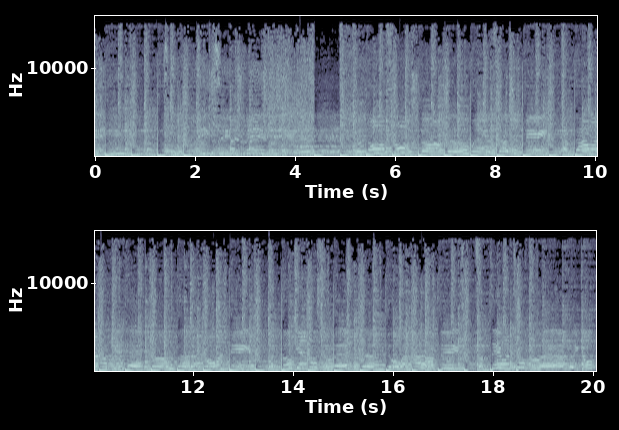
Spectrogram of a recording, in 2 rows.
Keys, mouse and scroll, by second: 3.6 click, 6.4 click, 8.0 scroll down 1, 9.3 click, 9.8 scroll down 1, 10.9-15.1 drag, 15.5 click, 16.1 scroll up 1, 18.2 shift+a.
